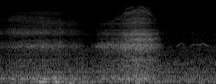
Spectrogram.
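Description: A man breathing close to the microphone: soft airy breaths, the louder one a little past one second in.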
